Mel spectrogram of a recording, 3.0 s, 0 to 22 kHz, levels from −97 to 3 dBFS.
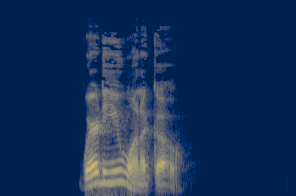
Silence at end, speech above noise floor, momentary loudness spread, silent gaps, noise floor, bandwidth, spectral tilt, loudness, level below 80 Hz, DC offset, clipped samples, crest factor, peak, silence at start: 1.2 s; over 63 dB; 9 LU; none; under -90 dBFS; 13.5 kHz; -5 dB/octave; -28 LUFS; -72 dBFS; under 0.1%; under 0.1%; 20 dB; -10 dBFS; 0.85 s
